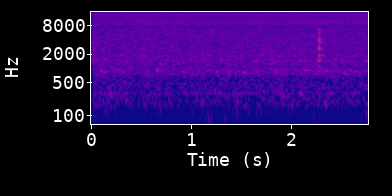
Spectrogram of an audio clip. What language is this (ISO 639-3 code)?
urd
